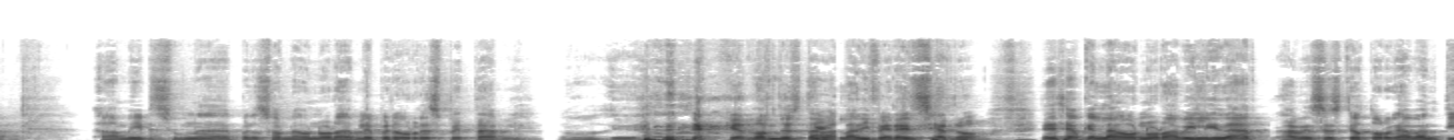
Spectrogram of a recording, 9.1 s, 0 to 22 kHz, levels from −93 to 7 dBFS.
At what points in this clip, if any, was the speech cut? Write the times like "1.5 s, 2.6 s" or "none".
0.9 s, 3.4 s, 5.2 s, 6.8 s, 7.9 s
